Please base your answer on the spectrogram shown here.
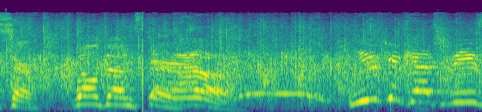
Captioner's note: audience applause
